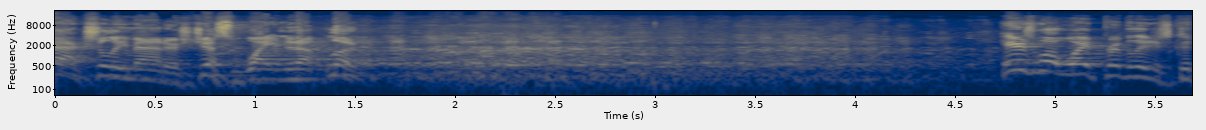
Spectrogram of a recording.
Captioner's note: audience laughs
